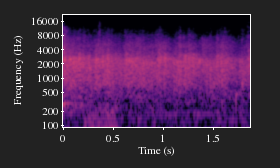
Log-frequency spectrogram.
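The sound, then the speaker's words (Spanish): A crowd claps steadily, a dense, continuous patter of many hands that holds throughout without pause, sounding somewhat faint. “un fuerte aplauso”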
